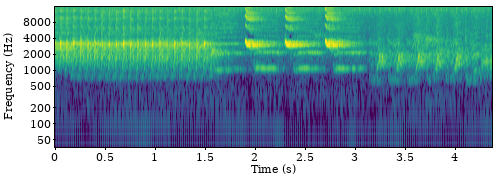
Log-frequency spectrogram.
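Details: Malinois waterslager canary singing: a fast rolling trill, then three loud, clear whistled notes about half a second apart, followed by quick bubbling, lower notes.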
